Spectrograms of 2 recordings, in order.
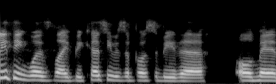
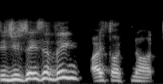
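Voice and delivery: put-on fake French accent, higher; 3 semitones higher than usual. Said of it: "he does this fake French accent".

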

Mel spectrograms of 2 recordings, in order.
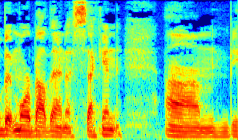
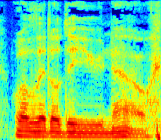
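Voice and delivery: low, sexy put-on radio voice. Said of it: "my server was saying I should do radio".

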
